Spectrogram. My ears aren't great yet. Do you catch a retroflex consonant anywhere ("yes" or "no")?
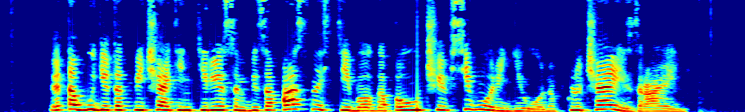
no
